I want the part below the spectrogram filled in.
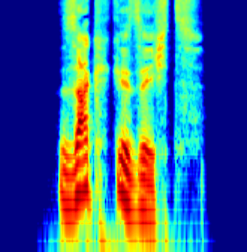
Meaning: genitive singular of Sackgesicht
- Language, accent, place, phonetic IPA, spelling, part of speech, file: German, Germany, Berlin, [ˈzakɡəˌzɪçt͡s], Sackgesichts, noun, De-Sackgesichts.ogg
